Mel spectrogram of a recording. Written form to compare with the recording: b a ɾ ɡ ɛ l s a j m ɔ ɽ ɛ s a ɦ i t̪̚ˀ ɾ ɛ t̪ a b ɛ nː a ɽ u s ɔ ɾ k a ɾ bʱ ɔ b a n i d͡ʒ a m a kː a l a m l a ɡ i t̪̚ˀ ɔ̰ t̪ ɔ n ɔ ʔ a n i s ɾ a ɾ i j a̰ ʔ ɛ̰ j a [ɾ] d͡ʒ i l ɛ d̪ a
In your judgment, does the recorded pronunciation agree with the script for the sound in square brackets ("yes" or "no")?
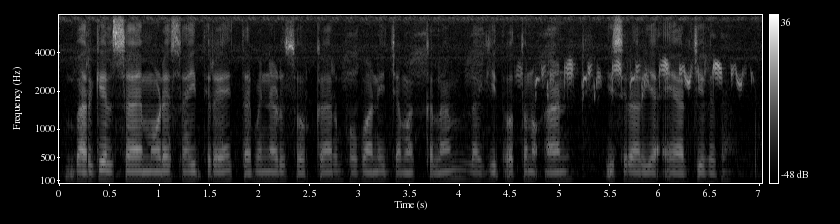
yes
